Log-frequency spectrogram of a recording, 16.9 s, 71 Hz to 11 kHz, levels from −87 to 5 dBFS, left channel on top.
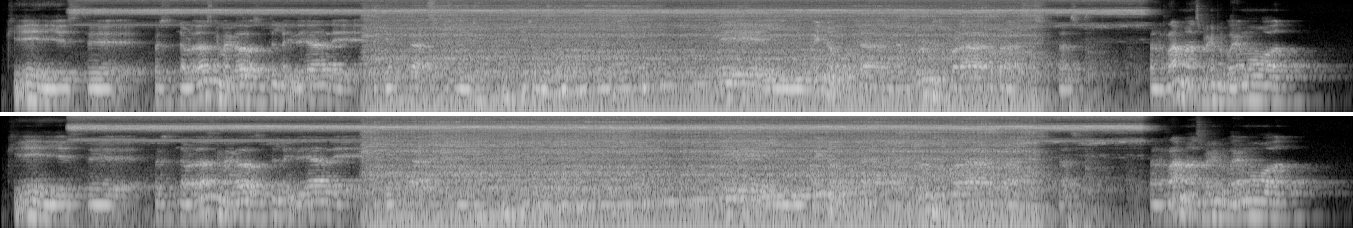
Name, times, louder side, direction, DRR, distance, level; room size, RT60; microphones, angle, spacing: voice 1, 0.1-1.7 1.9-8.1 9.0-13.6 14.4-16.0, left 2 dB, 65° left, 1 dB, 0.6 m, -22 dB
sound 1, 0.8-14.3, right 4 dB, 70° right, 0.6 m, -21 dB
sound 2, 4.5-13.0, right 1 dB, 25° right, 0.6 m, -21 dB
sound 3, 5.6-10.6, equal, 25° left, 0.8 m, -30 dB
4.1 x 2.1 x 2.7 m, 1.4 s
head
